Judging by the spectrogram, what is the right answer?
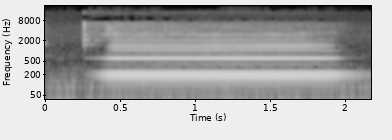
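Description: A single sustained clarinet B flat note, steady and clear, held for about two seconds with a soft attack and gentle release, played alone.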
